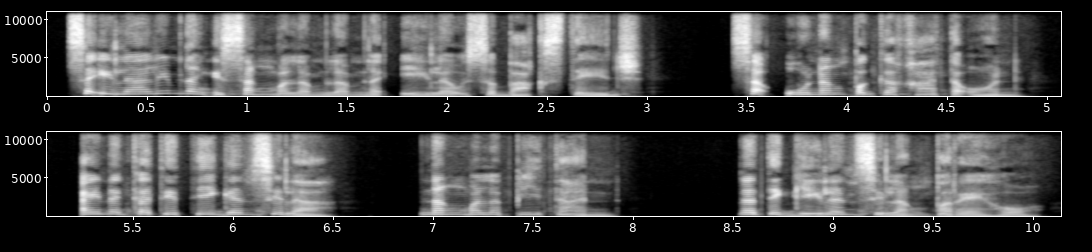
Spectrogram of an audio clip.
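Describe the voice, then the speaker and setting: A woman's voice: fairly low pitch, a little mellow, no echo, studio quality. A woman reading a scripted dramatic story as narrator.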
